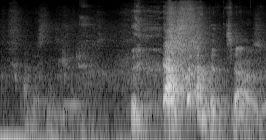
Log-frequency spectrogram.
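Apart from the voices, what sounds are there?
sneeze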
